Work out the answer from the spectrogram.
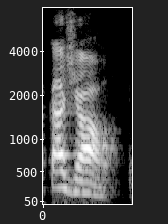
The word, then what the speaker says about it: cajá: Um exemplo, a palavra cajá. Cajá. Qual que é a sílaba tônica? É o já. A sílaba tônica é a última.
